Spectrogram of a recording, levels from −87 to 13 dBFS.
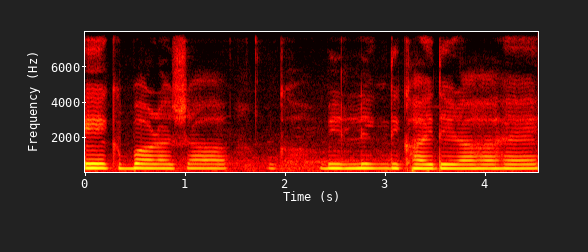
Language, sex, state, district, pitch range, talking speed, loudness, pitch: Hindi, female, Bihar, Gopalganj, 230-240 Hz, 90 wpm, -20 LUFS, 235 Hz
